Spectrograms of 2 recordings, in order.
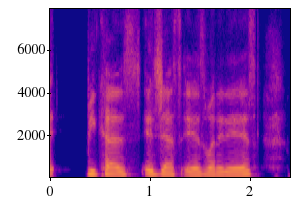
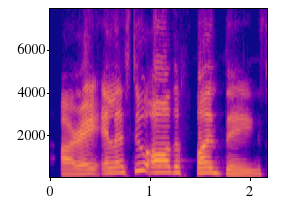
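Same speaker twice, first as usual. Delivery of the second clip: usual speaking voice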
